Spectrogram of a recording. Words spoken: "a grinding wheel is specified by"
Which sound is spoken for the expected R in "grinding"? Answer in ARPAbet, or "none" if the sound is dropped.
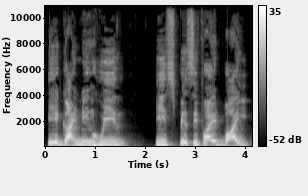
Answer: none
